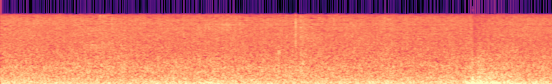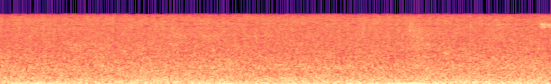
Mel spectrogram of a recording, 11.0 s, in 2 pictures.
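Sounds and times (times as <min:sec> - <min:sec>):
rain hiss: 0:00.0 - 0:11.0
dull low thump: 0:04.6 - 0:06.1
low rumble: 0:04.6 - 0:06.4.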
